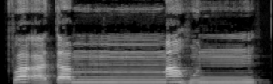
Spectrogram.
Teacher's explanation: میم مشدد ہے تو یہاں غنہ ہوگا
